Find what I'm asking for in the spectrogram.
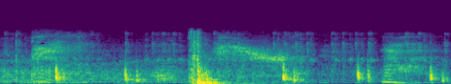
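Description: Heavy footsteps thump across a wooden floor as someone stomps into a sidetracked freight car that serves as a telegraph office. A door slides with a rumbling scrape and lands with a solid bang midway, followed by a few more stomping steps.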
